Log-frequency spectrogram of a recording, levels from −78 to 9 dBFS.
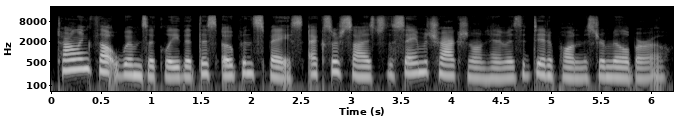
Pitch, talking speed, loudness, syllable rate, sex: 195 Hz, 185 wpm, -20 LUFS, 5.3 syllables/s, female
